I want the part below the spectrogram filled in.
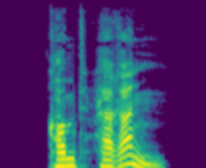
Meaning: inflection of herankommen: 1. third-person singular present 2. second-person plural present 3. plural imperative
- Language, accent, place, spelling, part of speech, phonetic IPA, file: German, Germany, Berlin, kommt heran, verb, [ˌkɔmt hɛˈʁan], De-kommt heran.ogg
